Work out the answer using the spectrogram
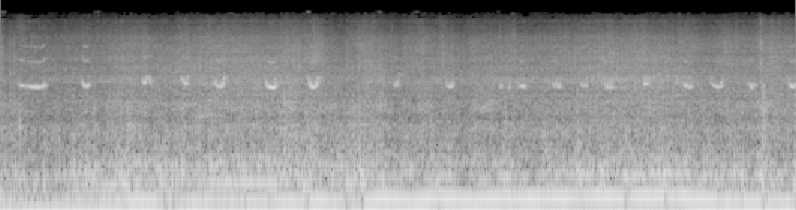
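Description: Lada Niva engine running with a steady low drone, over a string of short high-pitched squeaks at about two to three a second.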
